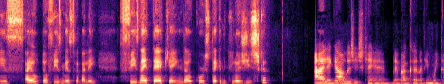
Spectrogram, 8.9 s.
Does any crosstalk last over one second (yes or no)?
no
